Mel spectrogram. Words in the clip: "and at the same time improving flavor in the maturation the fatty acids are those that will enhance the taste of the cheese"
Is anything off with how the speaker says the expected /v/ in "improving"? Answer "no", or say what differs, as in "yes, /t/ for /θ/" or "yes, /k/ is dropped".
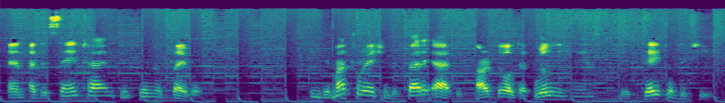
yes, /v/ is dropped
